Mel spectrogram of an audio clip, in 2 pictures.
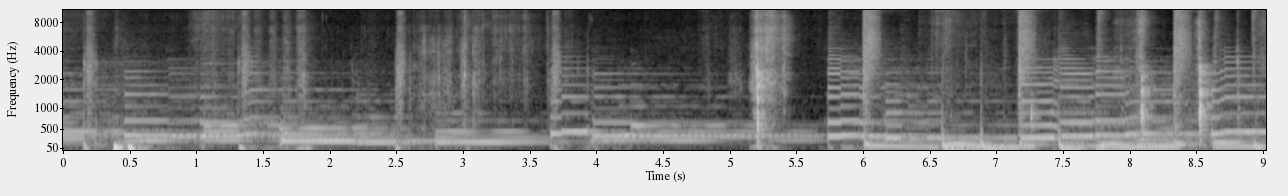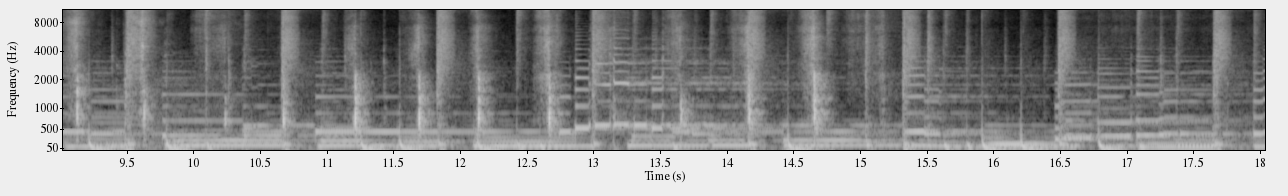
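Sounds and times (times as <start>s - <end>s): background guitar music: 0.0s - 18.0s
knife chopping on cutting board: 5.2s - 5.4s, 8.0s - 12.8s, 13.6s - 15.2s.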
